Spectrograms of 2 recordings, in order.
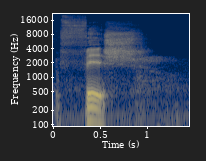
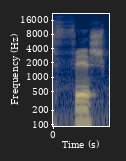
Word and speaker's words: Ghoti: said jihadi johnny jo jotty but actually it's fish how to pronounce that is fish playing with the or pointing out flaws in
